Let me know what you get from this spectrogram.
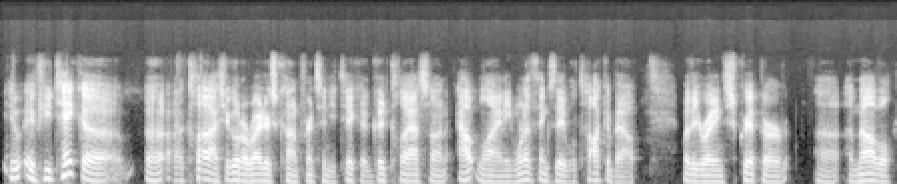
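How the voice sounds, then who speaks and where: An older man explaining things in a halting, digressive way as a co-host in a panel discussion. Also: lowish voice, a bit bright. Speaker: podcast co-host, writing instructor. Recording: muffled, roomy lo-fi podcast audio.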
